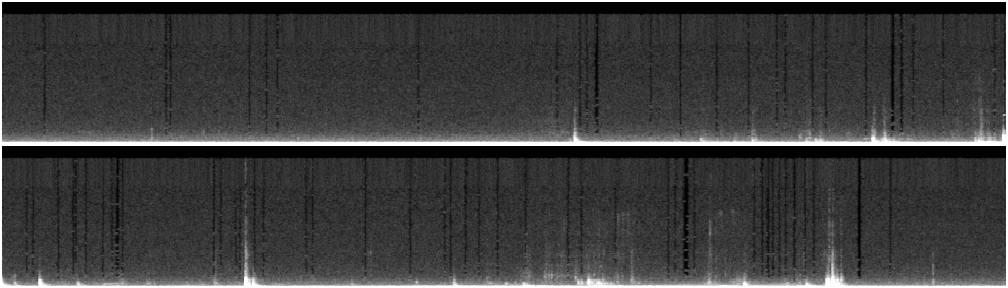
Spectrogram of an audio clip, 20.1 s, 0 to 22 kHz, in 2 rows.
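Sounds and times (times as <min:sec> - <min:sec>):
low steady hum: 0:00.0 - 0:20.0
knocks and clunks: 0:06.8 - 0:18.8.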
